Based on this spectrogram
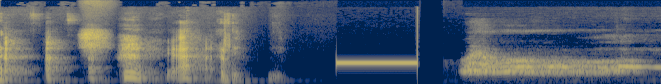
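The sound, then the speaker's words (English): Dogs fighting outside, among them a Rottweiler, bark in a rapid, rough volley, then a short electronic beep cuts in, followed by a sustained snarling whine from the dogs. The sounds are fairly loud, and no one speaks. “There's a dog bite outside.”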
